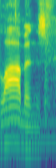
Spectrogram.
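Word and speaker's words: Lammens: I say Lemons and they call him Lamans.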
